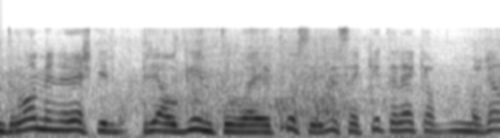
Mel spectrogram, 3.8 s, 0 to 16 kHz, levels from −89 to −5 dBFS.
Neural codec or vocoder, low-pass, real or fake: none; 7.2 kHz; real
